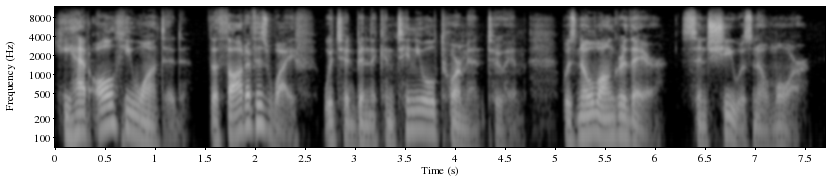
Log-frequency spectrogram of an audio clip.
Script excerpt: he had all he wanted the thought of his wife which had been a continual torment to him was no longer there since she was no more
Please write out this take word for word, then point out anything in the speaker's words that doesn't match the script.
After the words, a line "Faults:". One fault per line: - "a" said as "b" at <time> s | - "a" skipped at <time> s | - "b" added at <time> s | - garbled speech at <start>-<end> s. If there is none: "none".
he had all he wanted the thought of his wife which had been the continual torment to him was no longer there since she was no more
Faults:
- "a" said as "the" at 3.2 s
